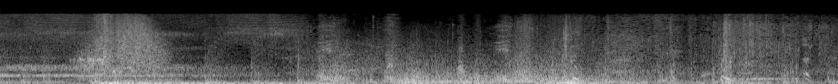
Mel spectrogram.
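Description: A heavy hammer strikes with loud crashing blows.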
